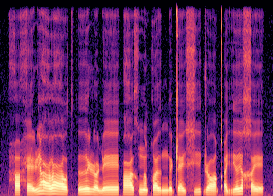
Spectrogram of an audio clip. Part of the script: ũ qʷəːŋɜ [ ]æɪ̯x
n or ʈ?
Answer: ʈ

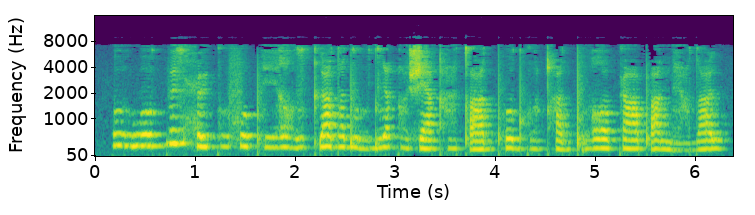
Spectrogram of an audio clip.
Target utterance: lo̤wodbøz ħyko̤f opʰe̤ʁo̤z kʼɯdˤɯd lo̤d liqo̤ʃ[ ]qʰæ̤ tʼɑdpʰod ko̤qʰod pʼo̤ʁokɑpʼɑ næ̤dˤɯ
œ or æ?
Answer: æ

